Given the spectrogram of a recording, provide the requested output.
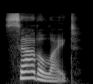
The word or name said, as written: satellite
